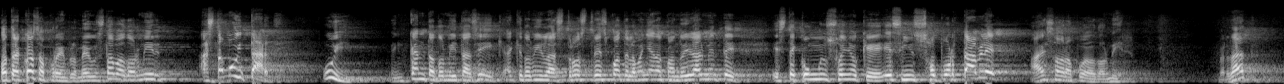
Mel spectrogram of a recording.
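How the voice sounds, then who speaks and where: Over noticeable background noise and with audible room echo, a man speaks in a high pitch with an animated tone and lively intonation. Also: moderate pace. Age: 30s. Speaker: preacher. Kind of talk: sermon.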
